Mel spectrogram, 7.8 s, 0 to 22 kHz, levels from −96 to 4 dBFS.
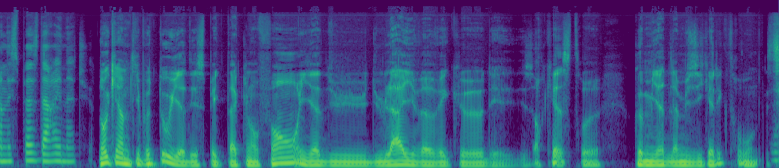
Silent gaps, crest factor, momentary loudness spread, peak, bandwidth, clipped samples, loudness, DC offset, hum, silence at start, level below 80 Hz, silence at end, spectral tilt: none; 20 dB; 11 LU; -2 dBFS; 16 kHz; under 0.1%; -22 LUFS; under 0.1%; none; 0 s; -30 dBFS; 0 s; -6.5 dB/octave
